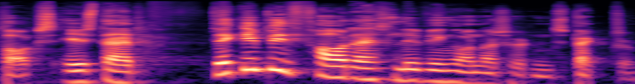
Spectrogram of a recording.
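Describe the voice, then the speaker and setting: With a strong Icelandic accent, a man speaks at a fairly high pitch with vocal fry and very wide pitch swings. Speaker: conference speaker. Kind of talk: humorous conference talk. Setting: stage with audience.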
